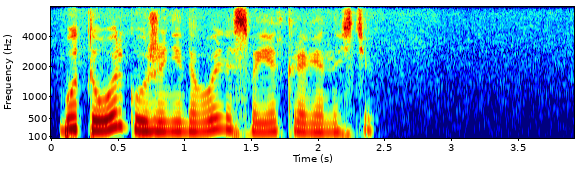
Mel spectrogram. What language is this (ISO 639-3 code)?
rus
